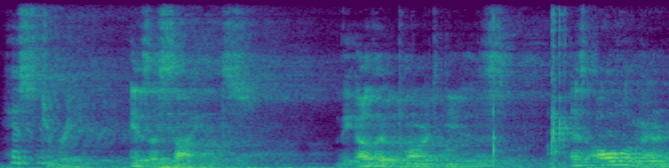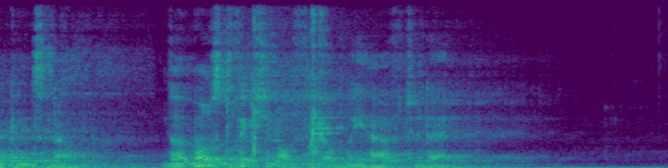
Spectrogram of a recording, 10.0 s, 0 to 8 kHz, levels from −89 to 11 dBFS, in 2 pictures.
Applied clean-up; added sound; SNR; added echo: none; Dishes, pots, and pans / Chink, clink; 8 dB; reverberation time 2.3 s.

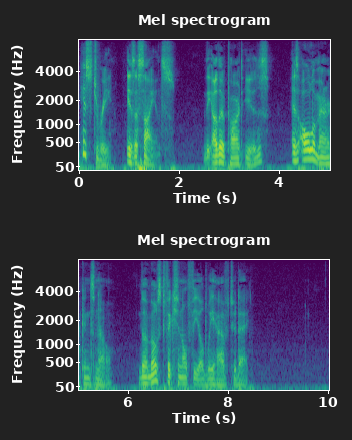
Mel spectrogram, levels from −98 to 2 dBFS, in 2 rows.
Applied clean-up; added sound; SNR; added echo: none; none; none; none.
